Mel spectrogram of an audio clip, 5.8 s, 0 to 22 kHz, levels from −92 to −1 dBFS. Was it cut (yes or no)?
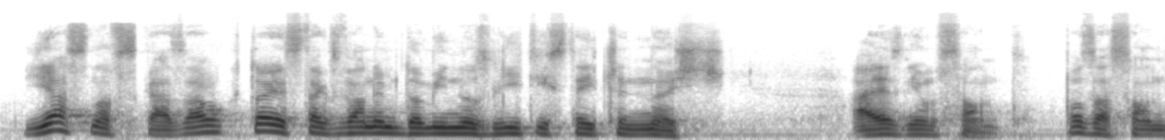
no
